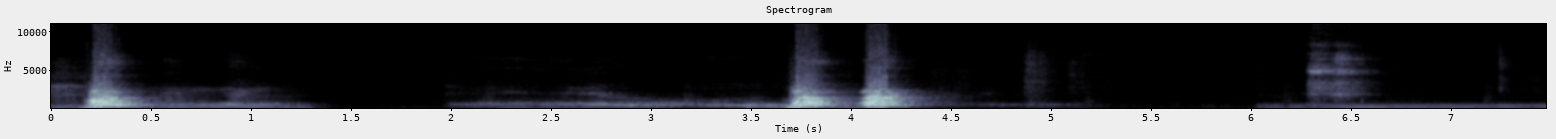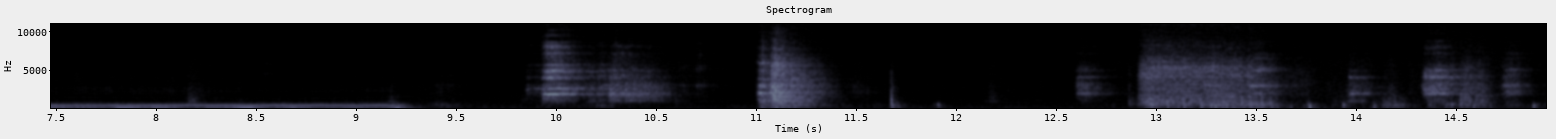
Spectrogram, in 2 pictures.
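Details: White shepherd dog barking in sharp broadband bursts, mixed with sustained whining moans and howl-like tones, pauses between outbursts and a few scattered shorter yelps near the end.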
